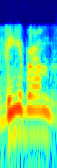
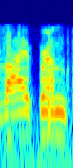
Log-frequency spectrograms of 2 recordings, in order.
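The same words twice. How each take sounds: First: "Vibram" said VEE-brum; "Vibram" starting like "vee"; long-E Vibram. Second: "Vibram" said VY-brum; "Vibram" starting with "eye" sound; long-I Vibram. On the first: Guest says both ways are right, "Vibram" as VEE-brum. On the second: Guest says both ways are right, "Vibram" as VY-brum. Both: Shown as a demonstration. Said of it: "Both ways are right".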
